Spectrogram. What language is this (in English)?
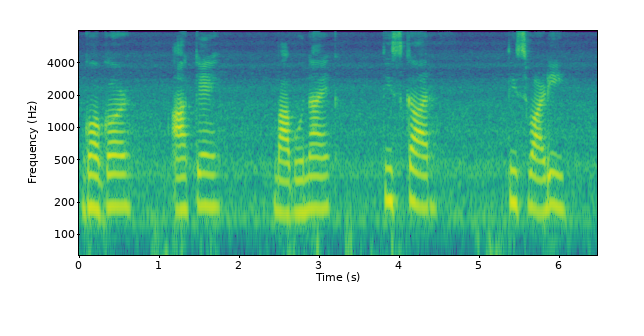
Konkani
